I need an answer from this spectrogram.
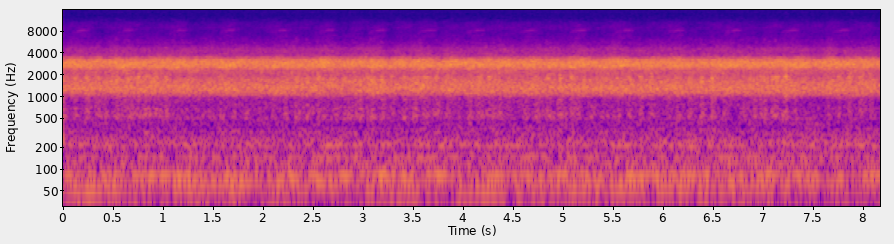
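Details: Nighttime frog chorus from a rice paddy flooded before planting under a full moon: countless overlapping croaks merge into an unbroken bright drone, with a soft low rumble underneath.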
